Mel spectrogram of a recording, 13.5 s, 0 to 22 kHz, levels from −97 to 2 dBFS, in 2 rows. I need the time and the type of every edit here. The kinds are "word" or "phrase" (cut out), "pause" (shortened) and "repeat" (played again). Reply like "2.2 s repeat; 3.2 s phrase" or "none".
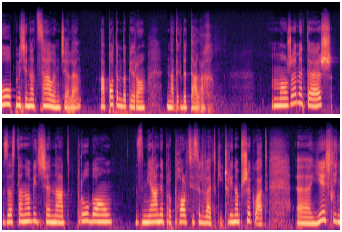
none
